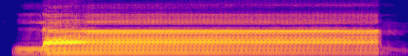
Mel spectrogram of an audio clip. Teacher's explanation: With the tongue tip, we are touching upper hard palate, which is behind the upfront teeth.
